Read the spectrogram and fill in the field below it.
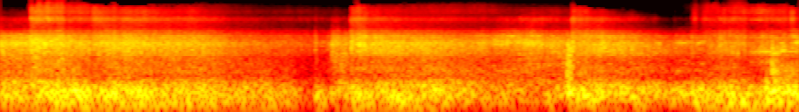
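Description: Shells splash into the water.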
